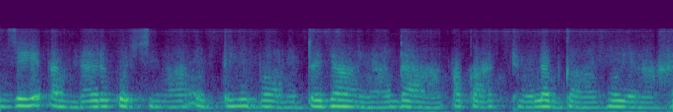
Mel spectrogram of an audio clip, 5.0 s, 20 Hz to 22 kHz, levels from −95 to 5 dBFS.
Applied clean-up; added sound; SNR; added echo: neural separator model SepFormer DNS4.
